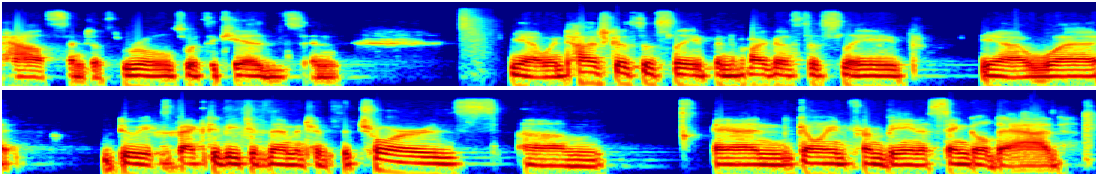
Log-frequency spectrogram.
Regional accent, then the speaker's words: Lubbock, Texas, United States; also born or lived in Michigan; I was born in Michigan, and I grew up in West Texas

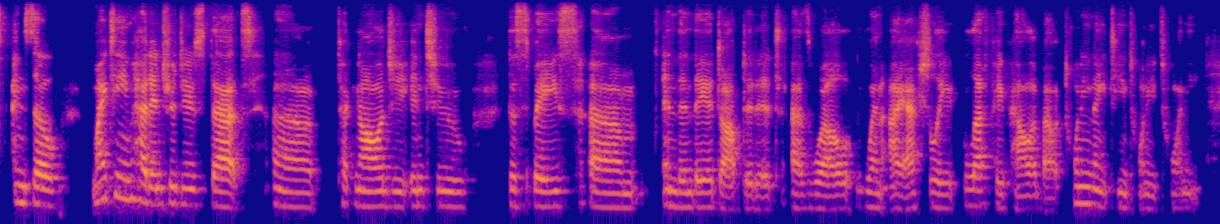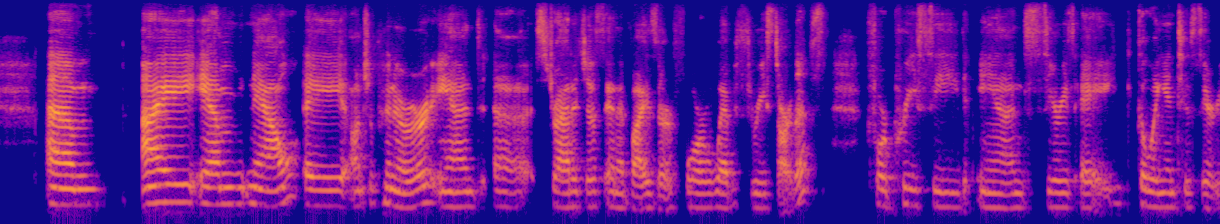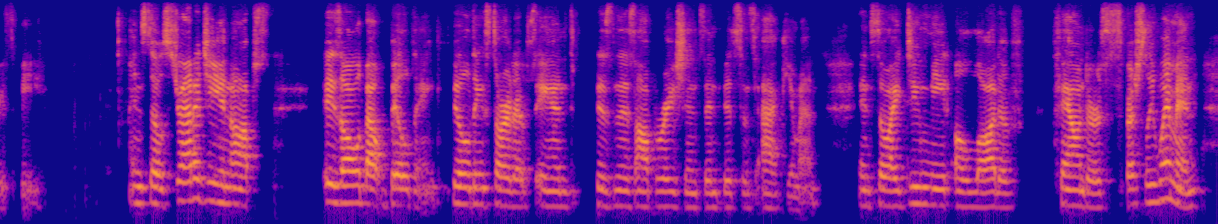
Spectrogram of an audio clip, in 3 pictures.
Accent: Santa Clara, California, United States; born and raised in Silicon Valley. I'm here in the heart of Santa Clara, California

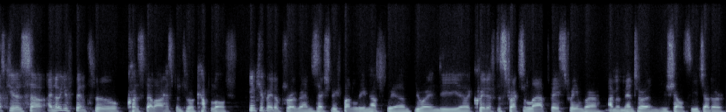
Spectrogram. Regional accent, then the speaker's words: Freiburg, Baden-Württemberg, Germany; I'm originally from Freiburg.

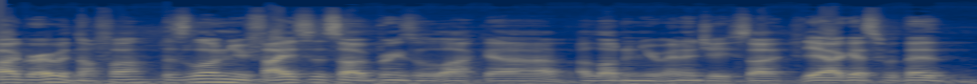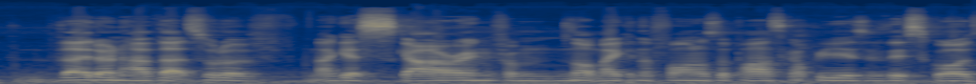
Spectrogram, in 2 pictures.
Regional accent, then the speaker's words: Gold Coast, Queensland, Australia; moved away; I grew up on the Gold Coast, I guess not too far from Brisbane

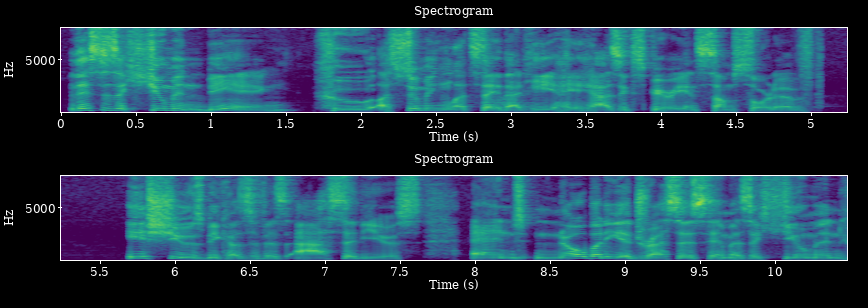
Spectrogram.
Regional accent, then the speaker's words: Moose Jaw, Saskatchewan, Canada; I grew up in Moose Jaw, Saskatchewan, where there's, you know, 30,000 people.

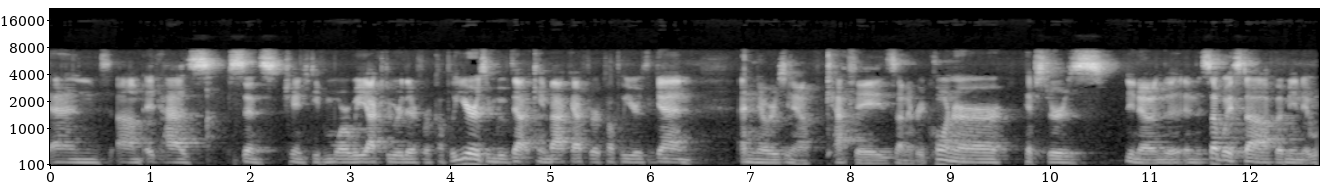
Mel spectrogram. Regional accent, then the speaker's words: Long Island, New York, United States; moved away as an adult; also born or lived in Brooklyn, New York; now in Los Angeles, United States; I grew up in Long Island, but when I moved to Brooklyn in the sort of mid-90s, I went to art and design school there.

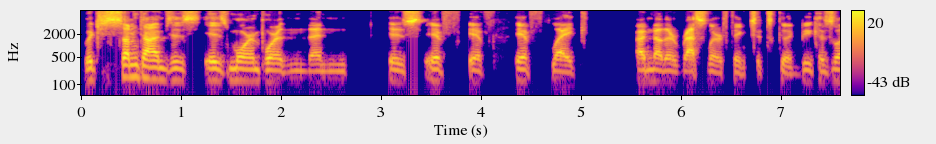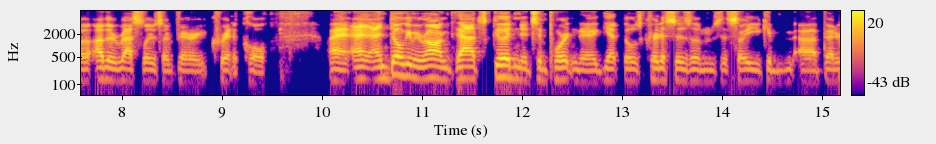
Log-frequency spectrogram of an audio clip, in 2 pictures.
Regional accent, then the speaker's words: Victoria, British Columbia, Canada; a lagoon in Victoria, BC, where I'm actually from

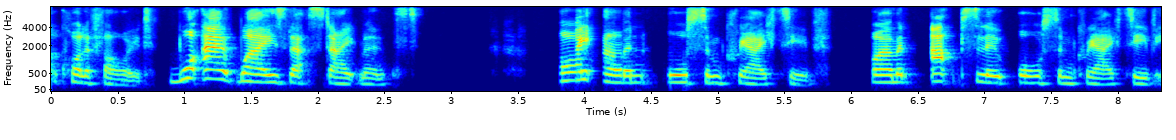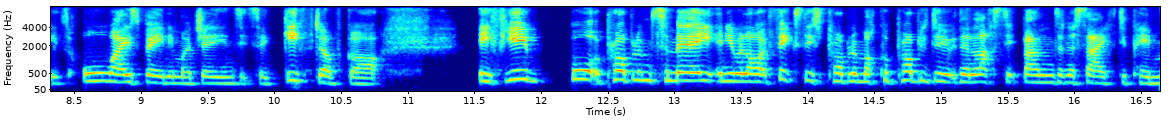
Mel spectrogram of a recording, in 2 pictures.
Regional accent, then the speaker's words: Birmingham, West Midlands, United Kingdom; accent: Brummie; my Brummie accent

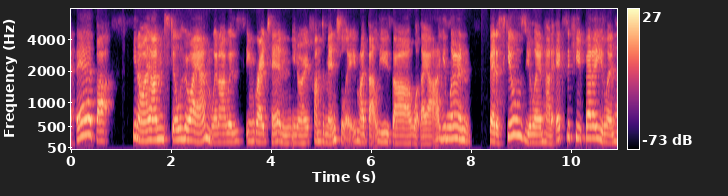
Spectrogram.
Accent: Adelaide, South Australia, Australia; moved away; also born or lived in Queensland / United Kingdom; I grew up in Adelaide.

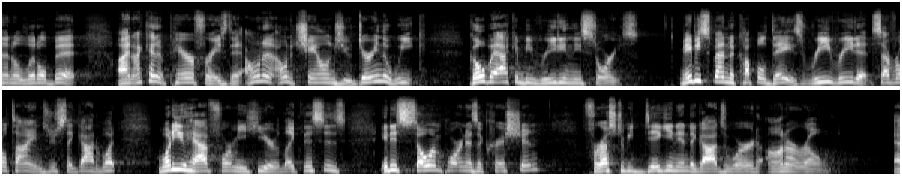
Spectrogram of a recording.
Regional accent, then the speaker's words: United States; we celebrate our freedom and independence as Americans

